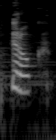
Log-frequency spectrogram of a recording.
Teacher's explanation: I don't say G, I say K.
